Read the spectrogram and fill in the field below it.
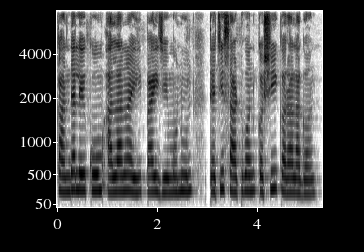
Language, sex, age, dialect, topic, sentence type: Marathi, female, 46-50, Varhadi, agriculture, question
